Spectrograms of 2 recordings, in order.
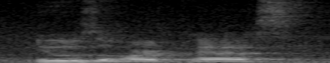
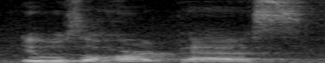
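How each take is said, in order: Both takes have the same delivery.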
